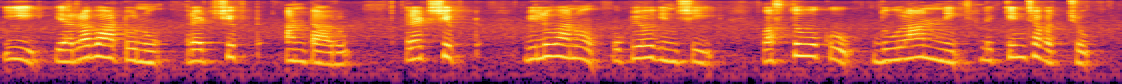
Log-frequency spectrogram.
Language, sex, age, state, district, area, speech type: Telugu, female, 30-45, Andhra Pradesh, Krishna, urban, spontaneous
